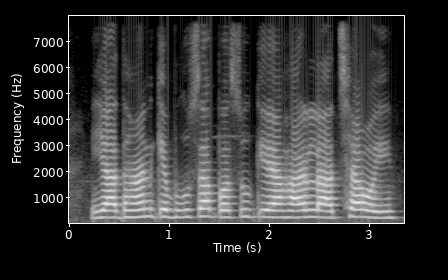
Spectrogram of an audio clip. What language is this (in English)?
Magahi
